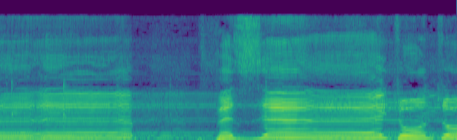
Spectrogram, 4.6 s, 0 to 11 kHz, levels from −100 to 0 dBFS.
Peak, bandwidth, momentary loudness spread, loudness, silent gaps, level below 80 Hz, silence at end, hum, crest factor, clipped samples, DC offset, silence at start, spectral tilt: -8 dBFS; 10 kHz; 17 LU; -21 LUFS; none; -58 dBFS; 0 s; none; 16 dB; under 0.1%; under 0.1%; 0 s; -4 dB/octave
